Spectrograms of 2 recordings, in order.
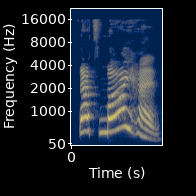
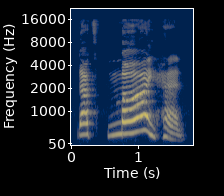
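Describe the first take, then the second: First: Higher, louder and slow; slow loud protest; crying out. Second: Angry yell. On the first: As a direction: claim the hen with all her voice. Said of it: "she cried to the fisherman". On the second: Fisherman yelling after her. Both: A narrator's reading.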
